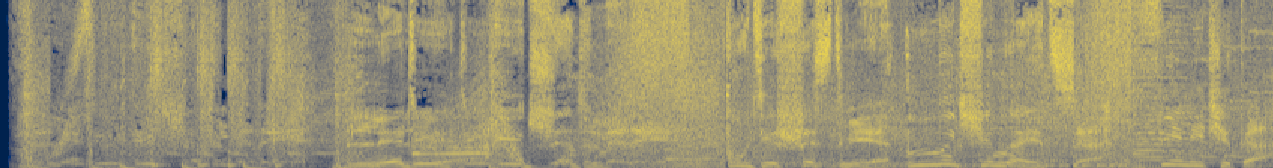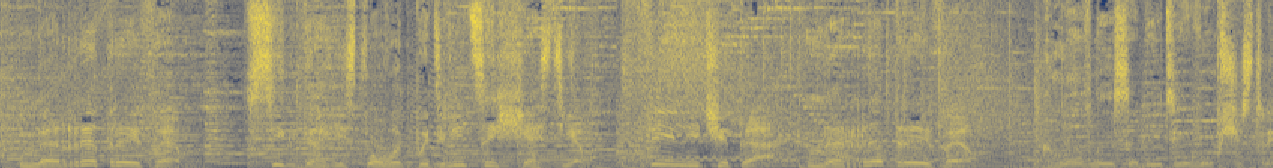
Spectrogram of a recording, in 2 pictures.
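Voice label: Russian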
